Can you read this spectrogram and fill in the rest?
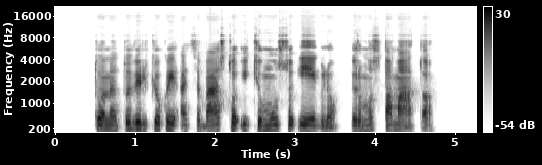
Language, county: Lithuanian, Tauragė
